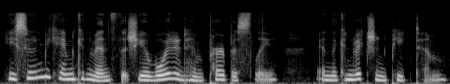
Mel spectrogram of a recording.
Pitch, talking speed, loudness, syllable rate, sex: 225 Hz, 185 wpm, -20 LUFS, 6.5 syllables/s, female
